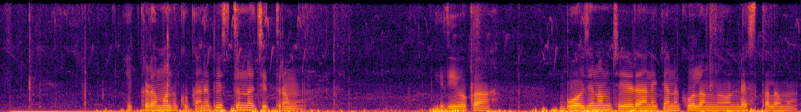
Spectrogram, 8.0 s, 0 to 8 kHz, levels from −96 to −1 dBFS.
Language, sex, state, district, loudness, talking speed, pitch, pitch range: Telugu, male, Andhra Pradesh, Sri Satya Sai, -20 LUFS, 80 wpm, 95 Hz, 85-140 Hz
